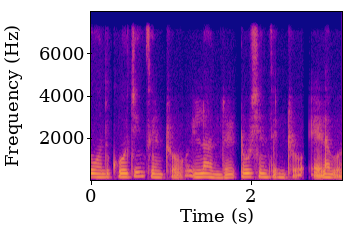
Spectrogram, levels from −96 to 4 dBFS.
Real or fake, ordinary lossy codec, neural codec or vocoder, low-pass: real; none; none; 7.2 kHz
